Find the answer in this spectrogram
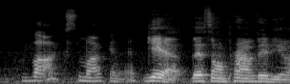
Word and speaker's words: Vox Machina: So, I was saying, I'm going to get to it, and then, I watched the Vox Machinima. Am I saying that right? Vox Machina.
